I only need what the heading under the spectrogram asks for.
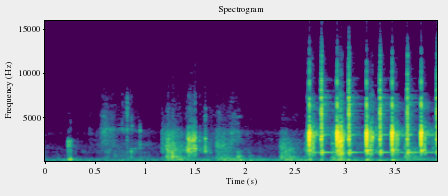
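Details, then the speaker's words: Supercharged Lexus 1UZ V8 with automatic transmission and Haltech 2500 wiring, on the bench: sharp, dry relay clicks about three or four a second from the relay under the intake manifold. The relay is switching normally. "You can hear the relay underneath the intake manifold."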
